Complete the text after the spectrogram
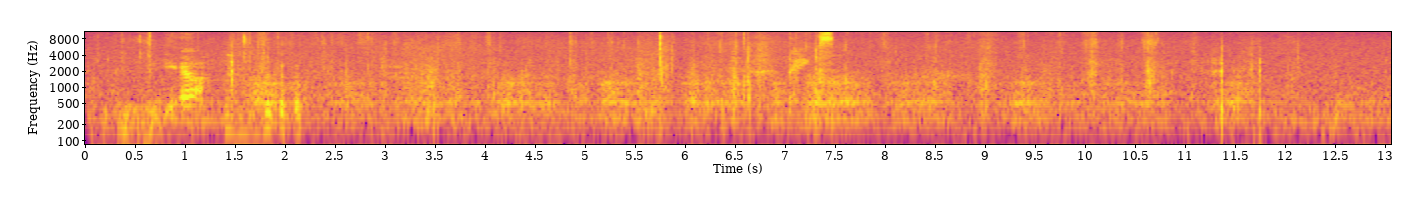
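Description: A middle-aged woman talks calmly close by.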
